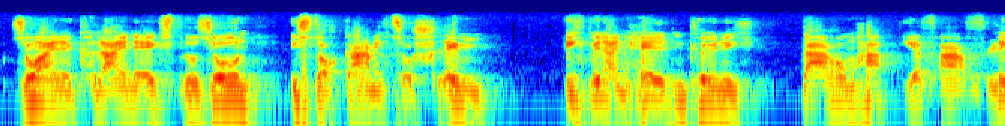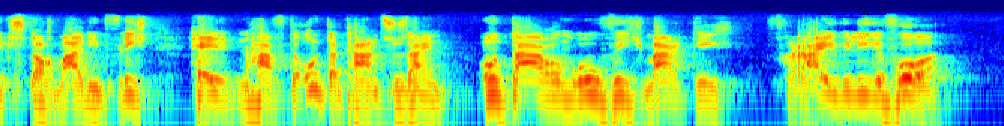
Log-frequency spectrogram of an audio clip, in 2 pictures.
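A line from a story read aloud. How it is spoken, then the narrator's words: King calling out. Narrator (German): Der König rief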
